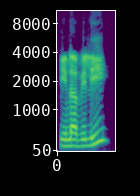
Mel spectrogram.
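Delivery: ইনাবিলি run together as i-na-bi-li; learner's misreading. Shown as a demonstration. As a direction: misread inability as ইনাবিলি, dropping the last syllable. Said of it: "সিলেবলের যদি জ্ঞান না থাকে".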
